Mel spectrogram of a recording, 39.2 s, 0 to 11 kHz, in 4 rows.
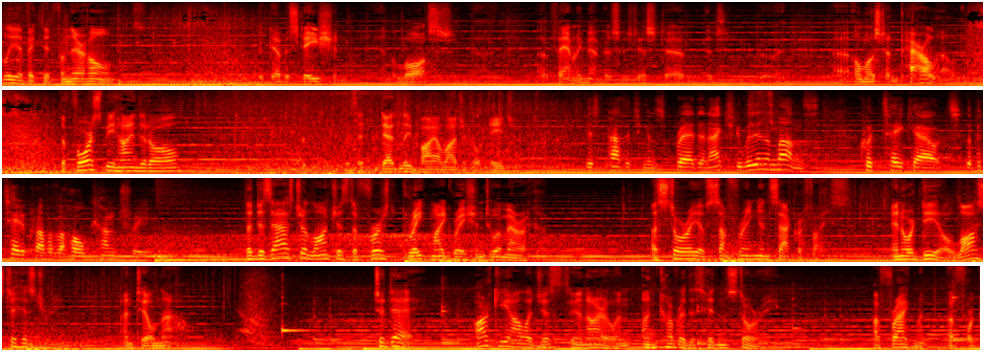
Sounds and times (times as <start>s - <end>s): Speech: 0.0s - 1.4s, 2.6s - 4.5s, 5.4s - 9.6s, 13.3s - 15.0s, 22.1s - 25.1s, 26.1s - 30.0s, 30.6s - 31.3s, 34.2s - 37.2s, 38.2s - 39.2s
Music: 0.0s - 39.2s.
